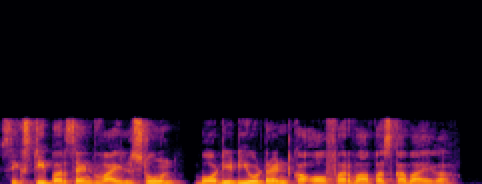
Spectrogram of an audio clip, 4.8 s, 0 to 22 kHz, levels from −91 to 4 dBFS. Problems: background sounds at intervals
